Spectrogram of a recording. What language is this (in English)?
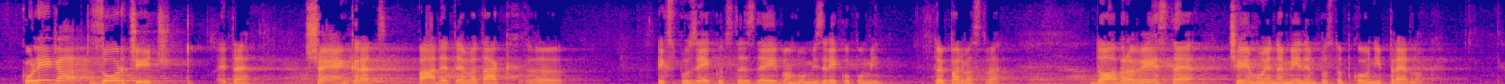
Slovenian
